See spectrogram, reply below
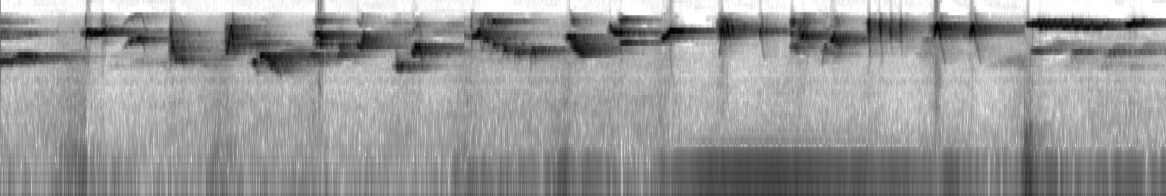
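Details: Varied sweet song of an orange-headed thrush (Geokichla citrina). Short whistled and chirped phrases tumble quickly one after another, rising toward long, high, thin whistles at the end, over a faint low hum.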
